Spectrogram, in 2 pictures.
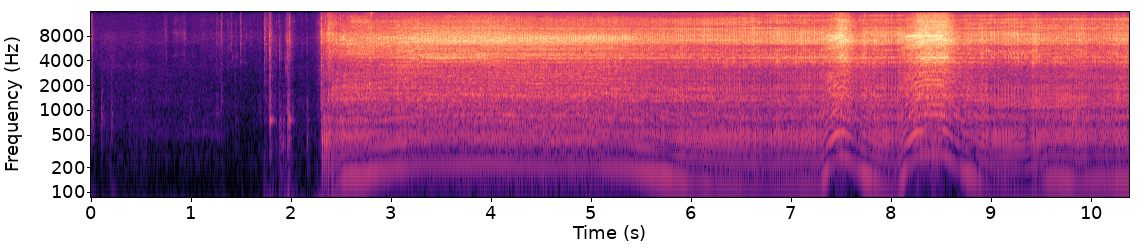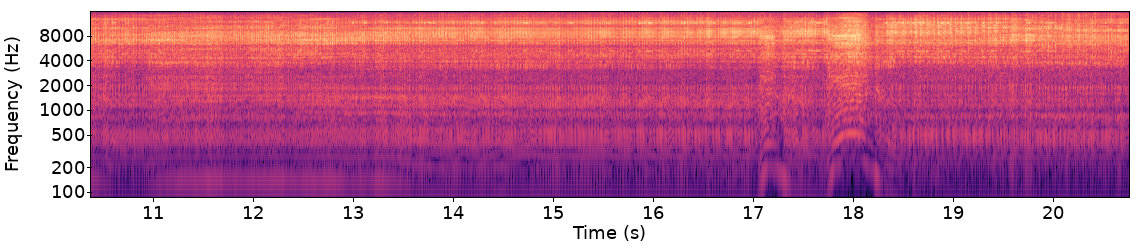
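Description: A PureTen Alpha3 nitro RC car engine starts and runs loud and close, a high buzzing whine held steady with several sharp revving blips and returns to idle.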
